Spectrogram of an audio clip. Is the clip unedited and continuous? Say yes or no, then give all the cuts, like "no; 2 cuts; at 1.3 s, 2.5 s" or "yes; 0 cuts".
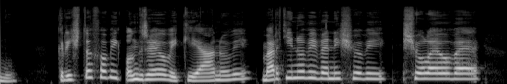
no; 3 cuts; at 1.2 s, 2.6 s, 4.0 s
